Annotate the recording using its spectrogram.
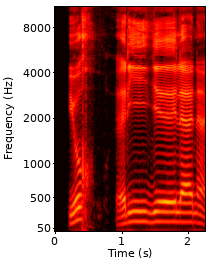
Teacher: Jim ada, kha yang mati tidak ada lantunan. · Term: qalqalah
